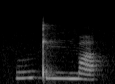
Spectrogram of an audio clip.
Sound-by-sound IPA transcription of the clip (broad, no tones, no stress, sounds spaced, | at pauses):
u ǃ yː m ɑ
